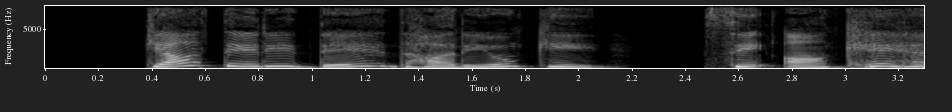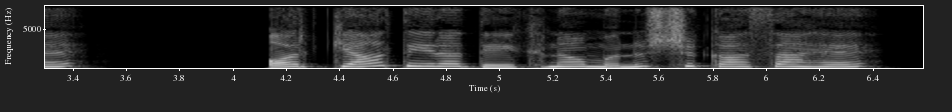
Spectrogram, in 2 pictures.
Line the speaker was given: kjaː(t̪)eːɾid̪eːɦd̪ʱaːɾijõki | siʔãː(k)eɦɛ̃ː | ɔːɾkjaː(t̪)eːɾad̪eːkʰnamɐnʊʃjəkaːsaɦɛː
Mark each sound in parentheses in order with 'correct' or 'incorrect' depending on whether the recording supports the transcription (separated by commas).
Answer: correct, incorrect, correct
